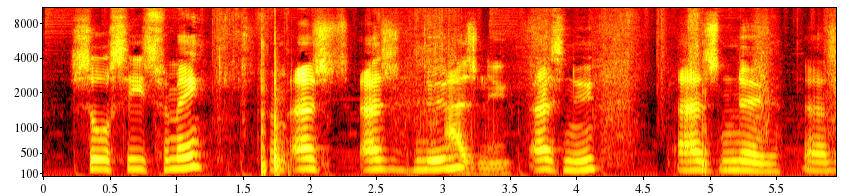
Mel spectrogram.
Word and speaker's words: ASNU: So thank you to Bennett Engine Tuner, sourced these for me from Asnu, as it's pronounced, but yeah.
